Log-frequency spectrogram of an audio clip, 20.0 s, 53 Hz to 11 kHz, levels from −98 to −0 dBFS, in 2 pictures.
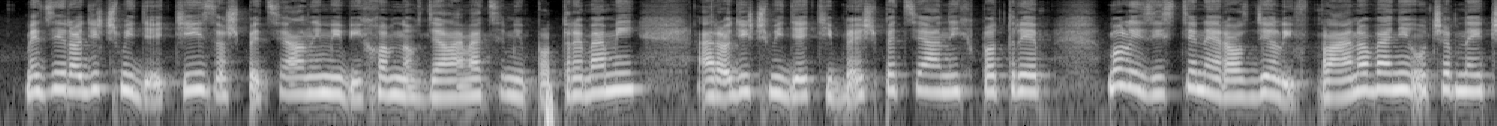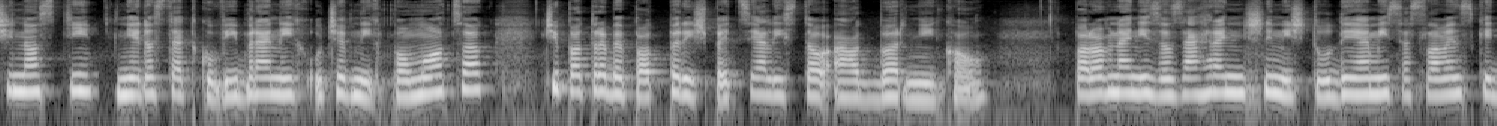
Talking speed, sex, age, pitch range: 110 wpm, female, 30-49, 190-230 Hz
